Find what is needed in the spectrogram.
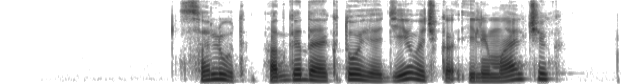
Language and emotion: Russian, positive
